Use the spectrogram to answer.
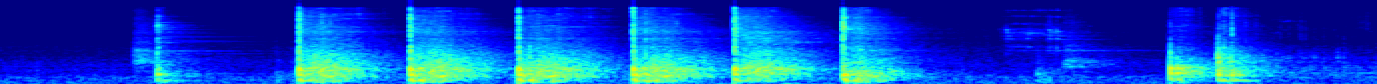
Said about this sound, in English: this disc cutter cuts quite nicely through the material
